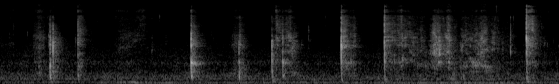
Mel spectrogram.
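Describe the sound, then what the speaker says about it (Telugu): A spoon mixing chicken pieces with cumin powder, roasted coriander powder, chili powder and salt in a bowl, for chicken popcorn, making sharp clinks and soft scraping strokes at an uneven pace, close up, with no voices. "ఒక స్పూన్ తీసుకొని ఇప్పుడు బాగా మిక్స్ చేసుకుందాం"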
